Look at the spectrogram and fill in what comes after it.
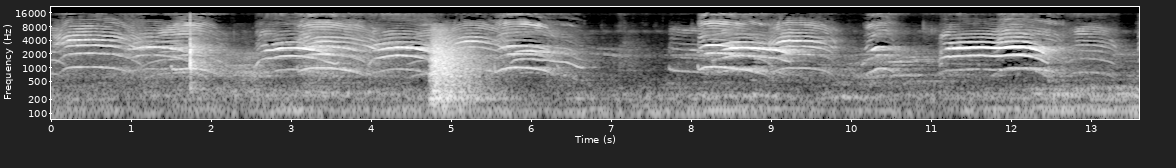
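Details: Loud chorus of kittens crying in repeated bright, arching mews, densely stacked and overlapping, with a short rustling burst partway through and a couple of sharp ticks.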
